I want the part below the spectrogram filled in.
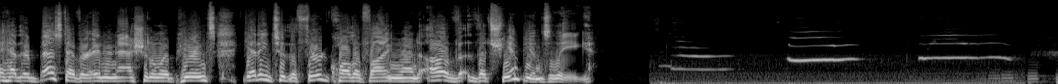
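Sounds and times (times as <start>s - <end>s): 
speech: 0.0s - 6.0s
jingle of drawn-out cat meows: 6.5s - 10.3s
steady low hum: 6.5s - 10.3s.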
